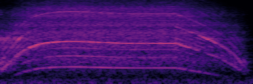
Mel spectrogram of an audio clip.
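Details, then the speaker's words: Cheap rebranded brushless drill after re-shimming the stator upward during repair: motor spins up to a steady whine with a rough scraping hiss, even louder, like before disassembly, then winds down; rotor still rubbing the stator, needs disassembly again. "ini masih seperti ini tapi lebih keras lagi malah bunyinya"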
